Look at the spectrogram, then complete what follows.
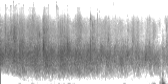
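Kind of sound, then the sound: crowd, audience hand clapping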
